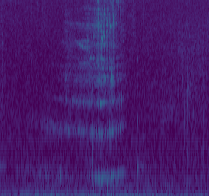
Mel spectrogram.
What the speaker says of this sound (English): Because I burp a lot?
